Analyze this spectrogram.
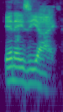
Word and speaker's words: Nazi: a woman who, her first name was Nazi, N-A-Z-I. And so first off, didn't choose her to begin with. And it's actually pronounced Nazi.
